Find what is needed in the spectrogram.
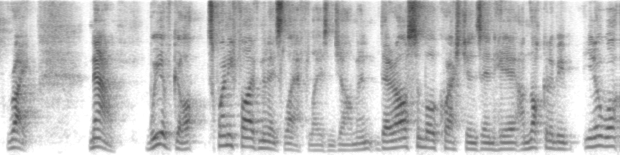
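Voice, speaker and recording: A man speaks with a slight Scouse accent and lively intonation at a fairly high pitch. The background is quiet. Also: moderate pace. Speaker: chemistry tutor. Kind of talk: live online lecture. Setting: live stream class. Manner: animated.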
